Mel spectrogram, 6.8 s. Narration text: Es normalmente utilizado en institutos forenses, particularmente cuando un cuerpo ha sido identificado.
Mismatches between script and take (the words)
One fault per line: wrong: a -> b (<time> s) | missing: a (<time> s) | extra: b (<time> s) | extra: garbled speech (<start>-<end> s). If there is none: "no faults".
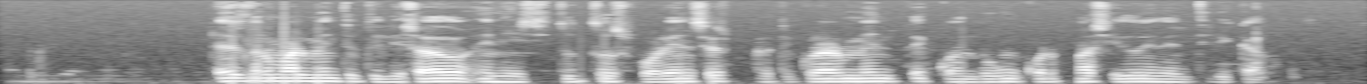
no faults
